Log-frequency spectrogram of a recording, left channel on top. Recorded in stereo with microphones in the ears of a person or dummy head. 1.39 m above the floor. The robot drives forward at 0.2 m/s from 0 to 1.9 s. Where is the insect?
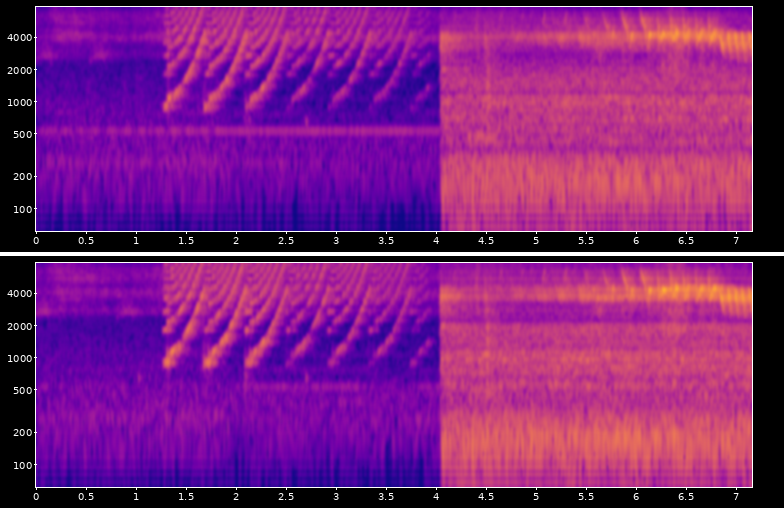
70° right (ahead or behind), 3.5 m; by 7.2 s 65° right (ahead or behind), 3.5 m.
